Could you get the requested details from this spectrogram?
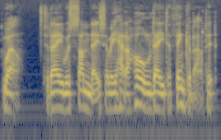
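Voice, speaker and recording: A man whose voice sits on the low side talks fast while narrating a children's audiobook in an expressive, scripted storytelling manner, with no echo.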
